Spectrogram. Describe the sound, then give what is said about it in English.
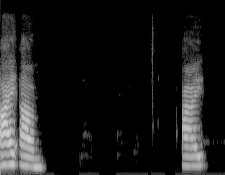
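A small, sharp click from a phone's silent switch, heard once in a quiet pause, with a second fainter tick after it. Brief voiced sounds come before and after. “One of my sponsees is calling me, and she's going to call me on my phone, so I better turn it on silent.”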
